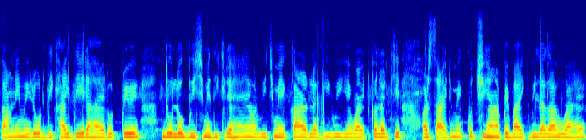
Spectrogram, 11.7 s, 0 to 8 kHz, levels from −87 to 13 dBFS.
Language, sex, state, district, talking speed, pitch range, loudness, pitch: Hindi, female, Jharkhand, Jamtara, 200 wpm, 205-215 Hz, -15 LUFS, 210 Hz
